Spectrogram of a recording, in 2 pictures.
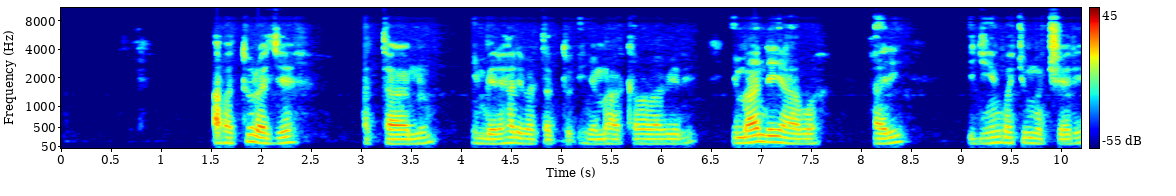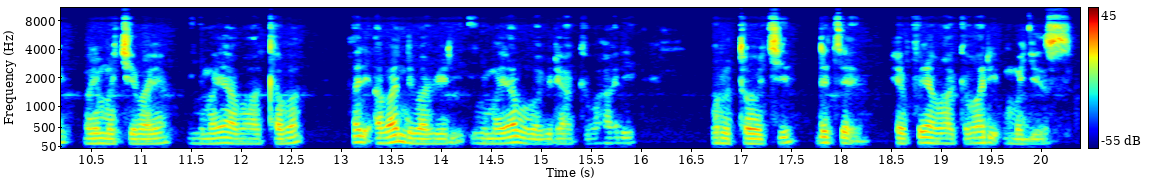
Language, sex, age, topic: Kinyarwanda, male, 25-35, agriculture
